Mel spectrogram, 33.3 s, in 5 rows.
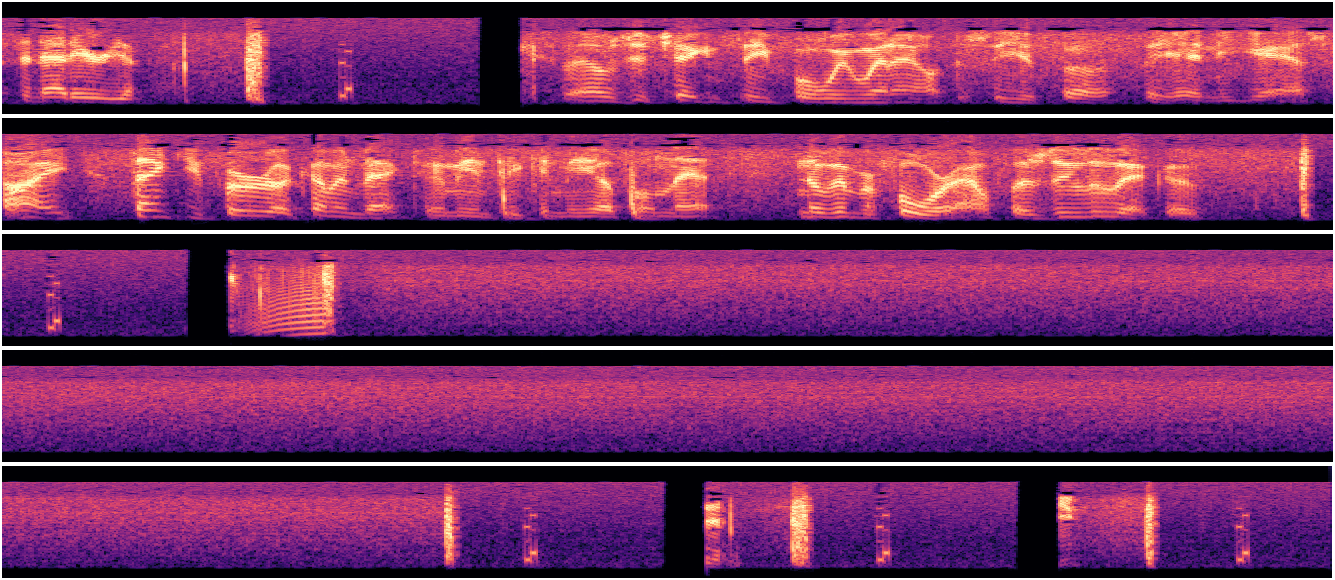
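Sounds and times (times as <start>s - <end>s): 
radio channel static hiss: 0.0s - 33.2s
speech: 0.1s - 1.8s, 2.8s - 12.8s
crackling bursts and clicks: 0.5s - 1.4s, 14.5s - 29.2s, 30.2s - 30.9s, 31.9s - 32.6s
radio channel opening click: 0.8s - 1.4s, 2.6s - 2.8s, 9.1s - 9.9s, 28.7s - 29.0s.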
